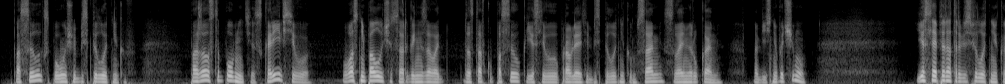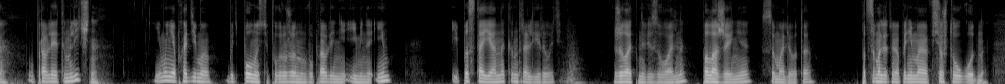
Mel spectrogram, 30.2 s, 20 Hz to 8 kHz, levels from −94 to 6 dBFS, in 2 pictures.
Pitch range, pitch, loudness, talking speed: 100-125 Hz, 110 Hz, -29 LUFS, 105 wpm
